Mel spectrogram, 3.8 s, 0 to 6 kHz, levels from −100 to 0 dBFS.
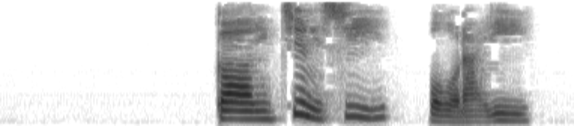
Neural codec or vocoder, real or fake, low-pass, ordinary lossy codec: autoencoder, 22.05 kHz, a latent of 192 numbers a frame, VITS, trained on one speaker; fake; 5.4 kHz; MP3, 24 kbps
